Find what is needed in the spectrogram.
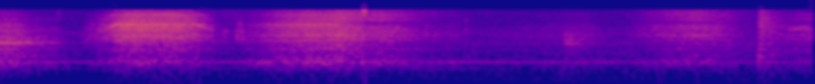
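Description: A person breathing audibly through the nose, three breaths spaced about a second apart, over a faint steady hum.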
